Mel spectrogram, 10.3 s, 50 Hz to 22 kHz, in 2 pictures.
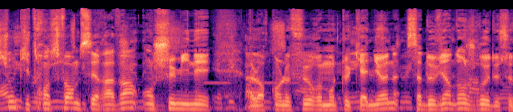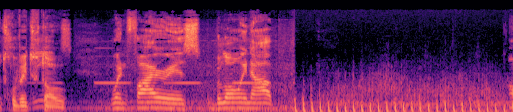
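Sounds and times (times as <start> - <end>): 
speech: 0.0 - 8.2
firefighting helicopter rotors chopping overhead: 6.2 - 10.2.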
